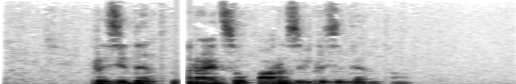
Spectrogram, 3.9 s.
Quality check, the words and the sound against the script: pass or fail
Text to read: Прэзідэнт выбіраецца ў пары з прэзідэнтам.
fail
